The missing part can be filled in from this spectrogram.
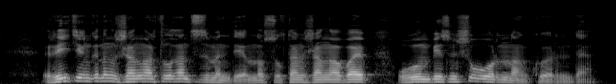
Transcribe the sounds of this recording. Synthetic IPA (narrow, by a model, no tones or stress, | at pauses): rʲe̞jt̪ʲiŋɡʲɪnɪŋʒɑɴɑɾt̪əlˠʁɑnt̪ʰɪzɪmɪnd̪e̞nʊɾsʊlˠt̪ɑnʒɑɴɑbɑjefwo̞nbe̞sɪnʃɪwo̞ɾənːɑ̰ŋkʲʰɵɾɪ̰nd̪ɪ̰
